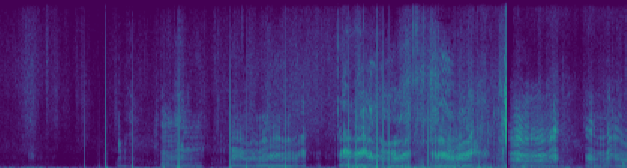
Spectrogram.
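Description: A puppy on a sailing boat growls and yips in bursts, with scuffling and thumps as it tugs at a rope, mostly loud and close with short pauses.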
